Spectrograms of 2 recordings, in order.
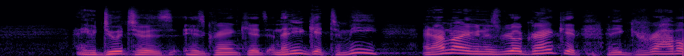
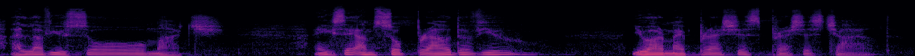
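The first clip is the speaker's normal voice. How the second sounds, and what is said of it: Imitated Egyptian accent. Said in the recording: “his Egyptian accent”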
